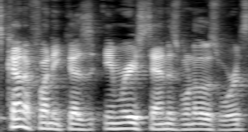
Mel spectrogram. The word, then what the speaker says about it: Imre Stand: chapter 37 we have imrae stand which i had to look up to make sure i pronounced that correctly and i did and chapter 38 hidden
